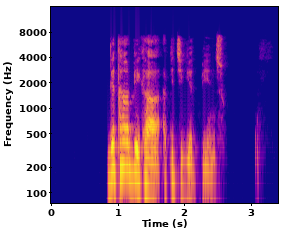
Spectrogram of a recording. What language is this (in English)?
Balti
